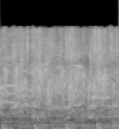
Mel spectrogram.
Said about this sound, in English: Nobody go anywhere. Keep clapping. It's fun. We have people to thank.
